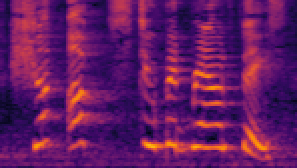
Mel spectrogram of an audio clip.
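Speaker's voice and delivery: high, slow-stretched furious shout; angry yell. Acted. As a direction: blast the insult back at her. Bakugo yells at teasing girl.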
